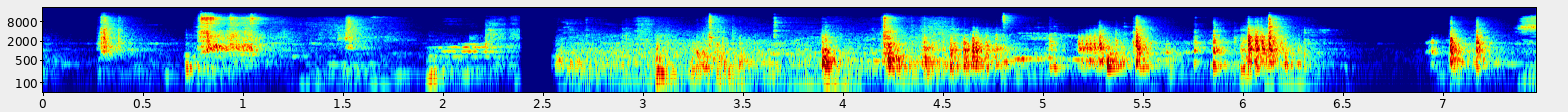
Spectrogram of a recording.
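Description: A sewing machine stitches fabric for a crochet hook roll, running in quick bursts of rapid mechanical clatter separated by brief pauses, close and clear.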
